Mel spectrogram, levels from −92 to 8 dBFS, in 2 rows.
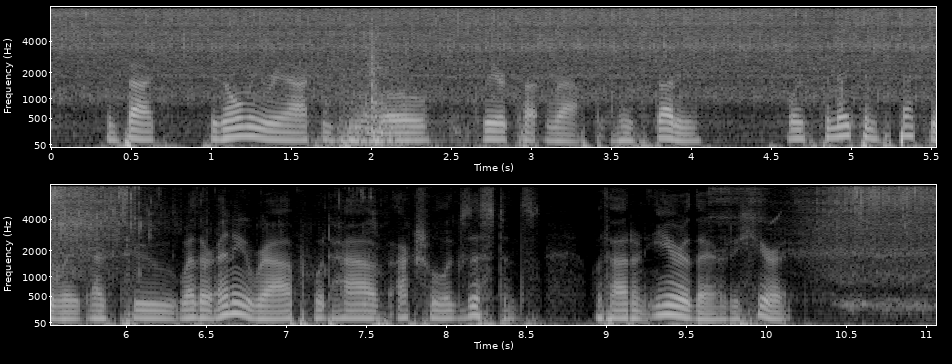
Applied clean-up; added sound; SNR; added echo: none; Sink (filling or washing) / Water tap, faucet / Liquid + Drawer open or close; 7 dB; none.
